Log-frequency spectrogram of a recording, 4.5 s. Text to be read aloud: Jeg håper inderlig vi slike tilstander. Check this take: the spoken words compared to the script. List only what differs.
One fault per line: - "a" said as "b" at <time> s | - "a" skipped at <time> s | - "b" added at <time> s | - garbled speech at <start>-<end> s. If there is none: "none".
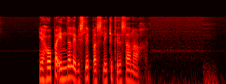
- "slipper" added at 1.6 s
